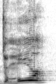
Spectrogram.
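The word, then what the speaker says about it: Dior: ] it is yeah how do you say it is it deore de deor yes all right thank youcome so what she said deor I had a phone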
